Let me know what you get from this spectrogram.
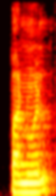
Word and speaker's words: Manuel: Manuel Angulo. – Can you please spell it? – M-A-N-U-E-L, Angulo, A-N-G-U-L-O.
